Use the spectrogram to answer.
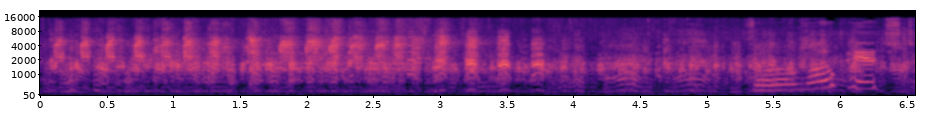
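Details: A flock of 23 excited domestic ducks, mostly females with three males mixed in, quacks continuously in low, rapid, overlapping bursts, low-pitched quacking meaning they are happy; a guinea fowl calls nearby and a woman speaks over them.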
